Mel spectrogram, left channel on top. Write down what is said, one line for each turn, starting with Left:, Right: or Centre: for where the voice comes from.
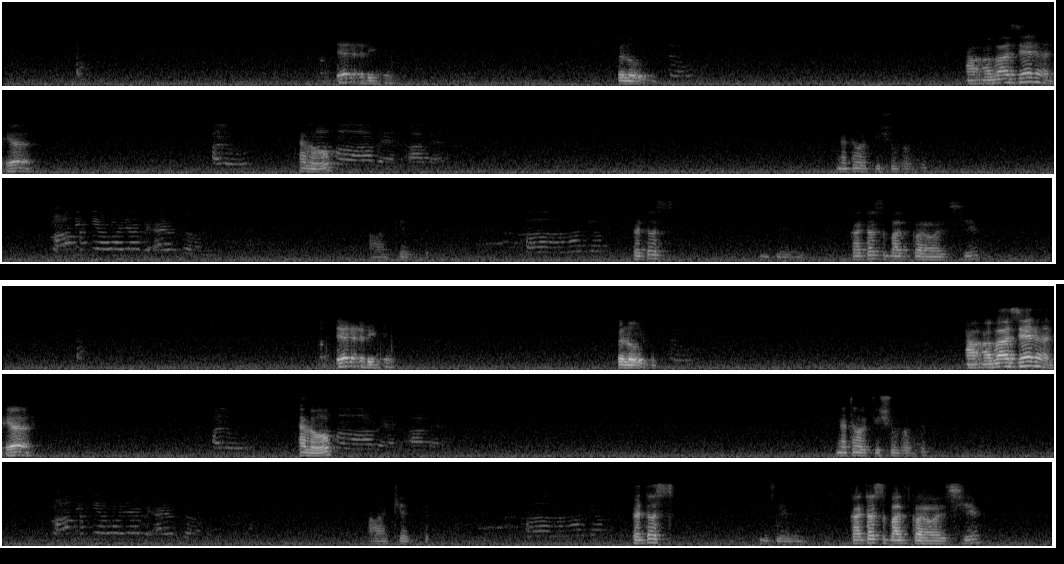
Left: हे
Right: कर री हेलो।
Left: ओ।
Right: हँ, आवाज जा रहल यै।
Left: हेलो, हँ,
Right: हेलो
Left: हँ, आब आएल आब आएल
Right: नहि तऽ हो कि बतै
Left: हँ अहाँकेँ आवाज आब आबि रहल अछि।
Right: ह छै
Left: ह अहाँ
Right: कतयसँ जी कतऽसँ बात कऽ रहल छियै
